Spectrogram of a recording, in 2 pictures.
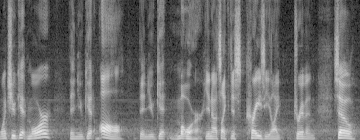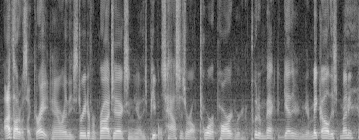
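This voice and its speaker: A man talks in a normal speaking voice at a medium pitch, with ordinary pitch variation. His pace is fairly quick, and his loudness swings a lot. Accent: American. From Texas, Pasadena. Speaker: businessman. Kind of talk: interview.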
